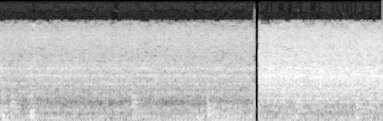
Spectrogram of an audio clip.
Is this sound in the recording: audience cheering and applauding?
no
